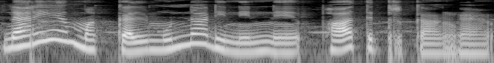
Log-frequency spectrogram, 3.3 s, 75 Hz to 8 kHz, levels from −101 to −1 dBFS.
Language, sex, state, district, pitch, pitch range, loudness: Tamil, female, Tamil Nadu, Nilgiris, 200 Hz, 165-245 Hz, -19 LUFS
